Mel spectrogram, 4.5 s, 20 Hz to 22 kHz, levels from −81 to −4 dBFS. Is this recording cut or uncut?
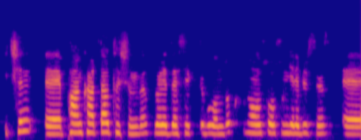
cut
